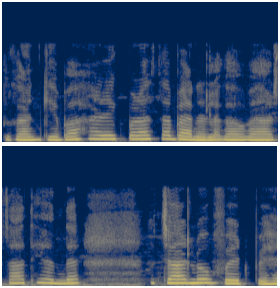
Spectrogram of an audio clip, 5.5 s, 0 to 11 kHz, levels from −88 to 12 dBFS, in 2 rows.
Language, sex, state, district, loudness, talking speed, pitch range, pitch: Hindi, female, Jharkhand, Palamu, -14 LUFS, 195 wpm, 220-275 Hz, 255 Hz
